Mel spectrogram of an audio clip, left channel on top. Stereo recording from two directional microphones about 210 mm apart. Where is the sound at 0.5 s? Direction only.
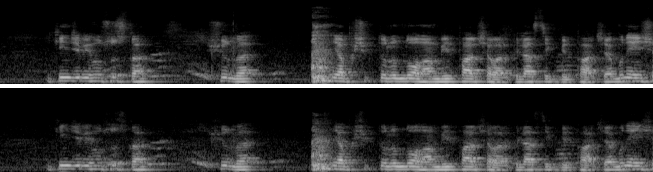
20° left (ahead or behind).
